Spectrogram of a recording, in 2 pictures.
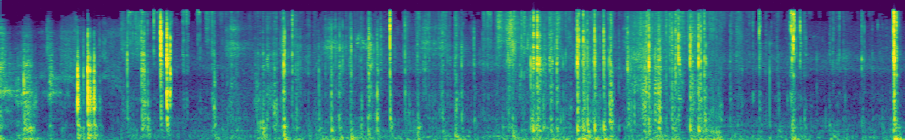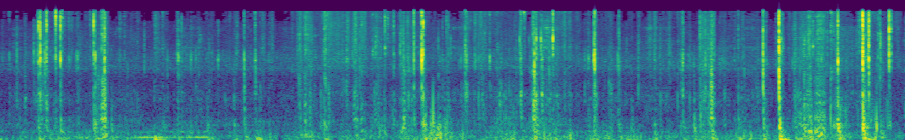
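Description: Irregular small clicks and scrapes of a flat-tip screwdriver working at the black plastic locking clip on a seatbelt's electrical connector.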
